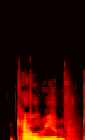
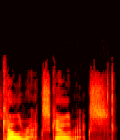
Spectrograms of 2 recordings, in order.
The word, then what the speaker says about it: Calyrex: Now the, how do you say it? Calyrian? – Calyrex.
